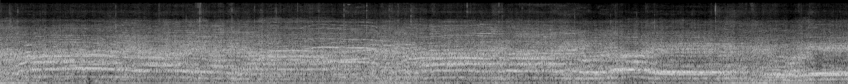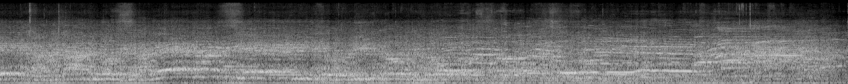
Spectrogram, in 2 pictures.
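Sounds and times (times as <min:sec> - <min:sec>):
shouts and cheers: 0:00.0 - 0:05.5, 0:12.9 - 0:16.9
large stadium crowd singing a folk song: 0:00.0 - 0:16.9.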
